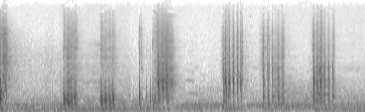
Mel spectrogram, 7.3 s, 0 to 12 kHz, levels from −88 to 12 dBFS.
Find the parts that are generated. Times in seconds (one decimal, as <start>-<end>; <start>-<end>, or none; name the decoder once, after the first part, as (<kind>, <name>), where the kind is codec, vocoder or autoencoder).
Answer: 1.2-2.6 (vocoder, Vocos); 3.1-3.7; 5.5-7.3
